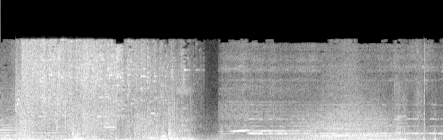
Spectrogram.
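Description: Glass shattering in a long crash lasting about two seconds as a body smashes through a glass table, over dramatic film score. After the crash the music carries on with a held high note.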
